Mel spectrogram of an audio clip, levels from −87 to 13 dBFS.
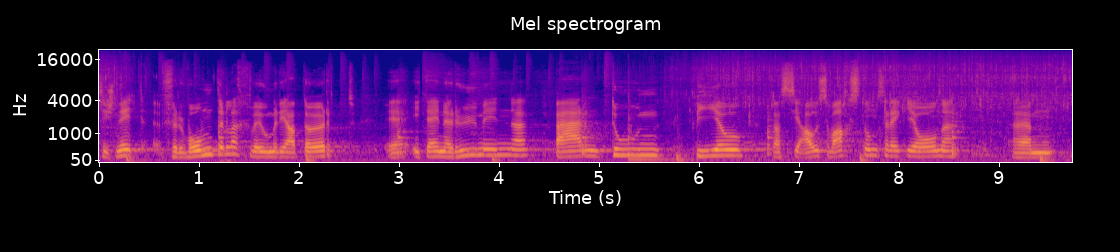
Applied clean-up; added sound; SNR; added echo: none; Drum kit + Sink (filling or washing) / Water tap, faucet; 16 dB; none.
